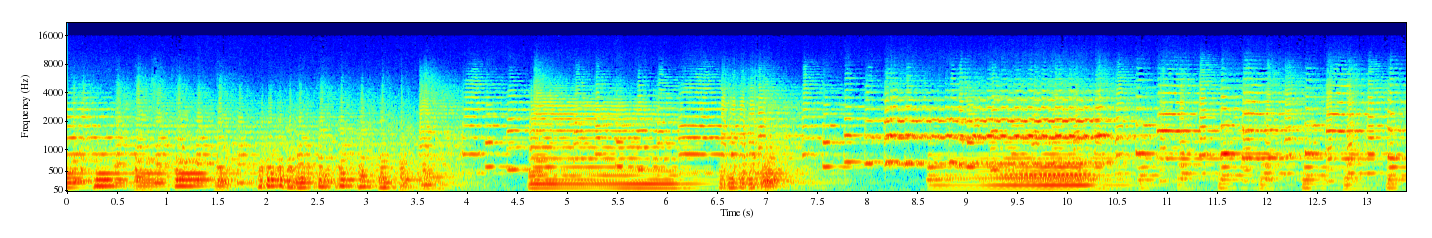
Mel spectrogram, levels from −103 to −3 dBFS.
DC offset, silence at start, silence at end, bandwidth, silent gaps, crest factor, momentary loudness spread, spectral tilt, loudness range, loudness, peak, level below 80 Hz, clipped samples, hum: under 0.1%; 0 s; 0 s; 10 kHz; none; 16 dB; 8 LU; -6.5 dB/octave; 4 LU; -20 LUFS; -4 dBFS; -48 dBFS; under 0.1%; none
